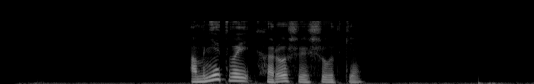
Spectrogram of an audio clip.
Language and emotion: Russian, positive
